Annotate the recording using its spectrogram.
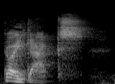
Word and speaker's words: Gygax: I would pronounce it correctly, Gygax. Gary Gygax. Not Gygax, not Gyjax. He is Gary Gygax. And I can tell you this because I have heard him say it.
